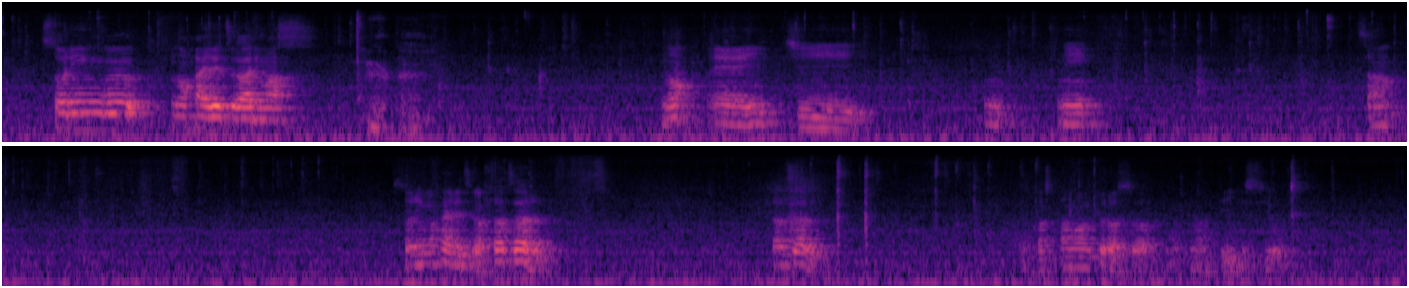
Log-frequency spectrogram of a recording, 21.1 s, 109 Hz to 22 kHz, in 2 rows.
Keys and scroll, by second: 12.9 super+c.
